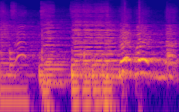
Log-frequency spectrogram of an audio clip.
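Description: Live music from an artist's newest recorded album plays loudly at a festive gathering in Chichicastenango, Quiché, a dense band sound with melodic lines that is full and close throughout the short stretch.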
